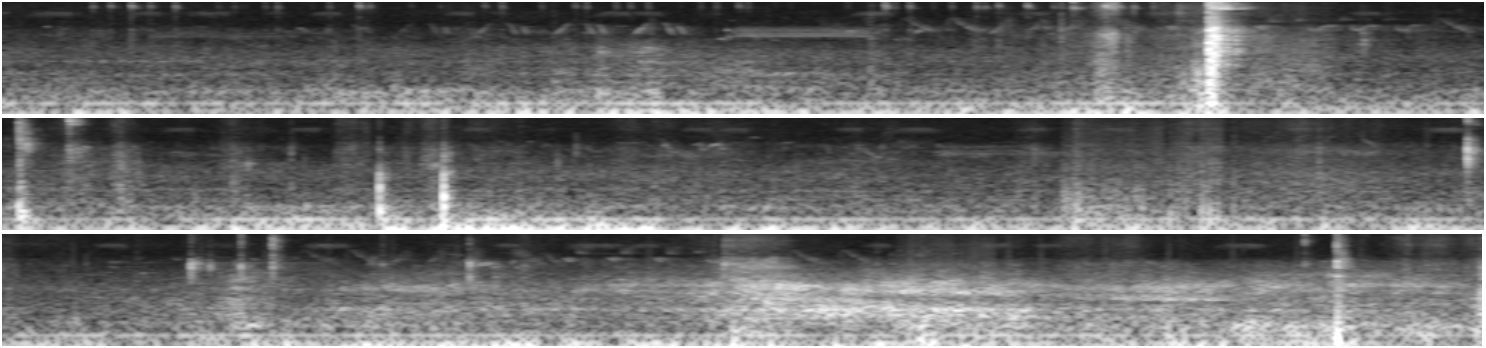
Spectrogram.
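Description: Outdoors, a light wind blows.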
